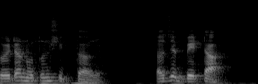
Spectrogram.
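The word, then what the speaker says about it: बेटा: বেটা বেটা কিন্তু বাংলায় আমরা ব্যাটা বলি। তো এটা কিন্তু ব্যাটা বলা যাবে না। এটাকে বেটা বলতে হবে।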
